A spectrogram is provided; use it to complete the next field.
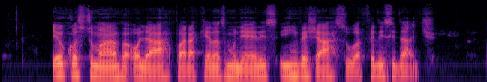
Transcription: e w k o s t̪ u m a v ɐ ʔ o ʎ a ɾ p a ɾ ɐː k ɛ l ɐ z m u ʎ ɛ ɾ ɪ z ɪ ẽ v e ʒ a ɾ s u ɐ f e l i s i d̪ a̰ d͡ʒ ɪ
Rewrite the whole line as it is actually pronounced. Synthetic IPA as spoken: e w k o s t̪ u m a v ɐ ʔ o ʎ a ɾ p a ɾ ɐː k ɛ l ɐ z m u ʎ ɛ ɾ ɪ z ɪ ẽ v e ʒ a ɾ s u ɐ f e l i s i d̪ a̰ d͡ʒ ɪ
